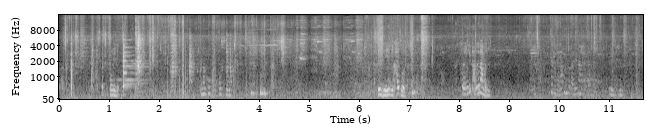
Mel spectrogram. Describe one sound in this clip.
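A boy speaks nearby.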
